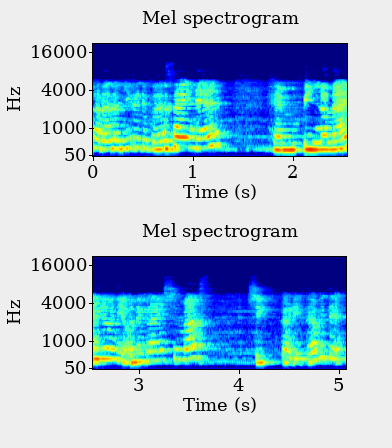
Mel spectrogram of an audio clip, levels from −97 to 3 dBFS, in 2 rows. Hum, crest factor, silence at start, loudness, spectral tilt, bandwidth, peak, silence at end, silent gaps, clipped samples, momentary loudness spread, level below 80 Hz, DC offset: none; 16 dB; 0 s; -25 LUFS; -6 dB/octave; 6 kHz; -8 dBFS; 0 s; none; under 0.1%; 16 LU; -86 dBFS; under 0.1%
